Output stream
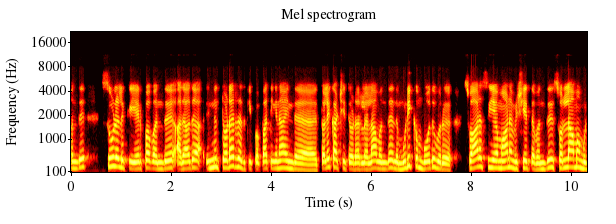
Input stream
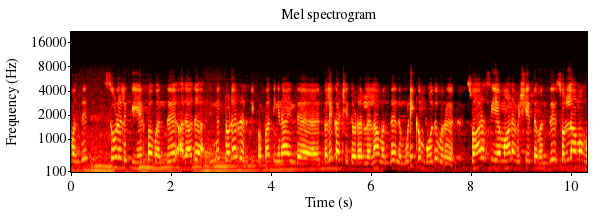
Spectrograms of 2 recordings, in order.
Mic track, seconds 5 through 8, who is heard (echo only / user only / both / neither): echo only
